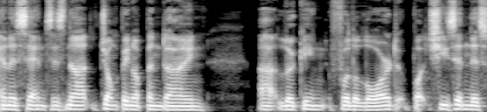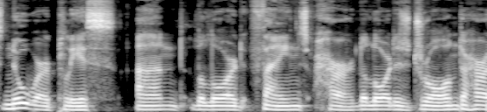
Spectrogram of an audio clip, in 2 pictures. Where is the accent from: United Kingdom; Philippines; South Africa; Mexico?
United Kingdom; Northern Ireland; I came from a Protestant background in Northern Ireland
